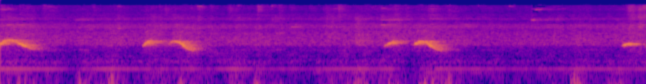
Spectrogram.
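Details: A pet parrot, tagged as a hand-fed cockatiel chick and also as a ringneck, trades whistles with a person: short, clear whistles that rise then slide down, often in quick pairs, over a low hum and soft handling thumps.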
